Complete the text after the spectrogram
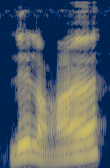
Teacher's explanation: আইনটিকে মোটা করে গলা চিপে পড়বেন এবং খারে জবর এক আলিফ টেনে পড়বেন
